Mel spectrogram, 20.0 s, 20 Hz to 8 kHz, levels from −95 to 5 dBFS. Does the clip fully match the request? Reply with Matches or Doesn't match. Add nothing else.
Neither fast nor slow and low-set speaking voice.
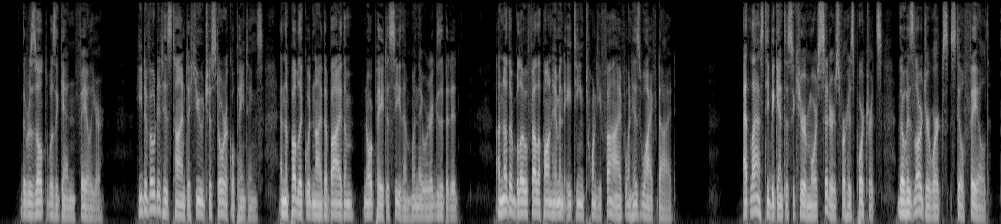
Matches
